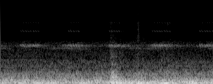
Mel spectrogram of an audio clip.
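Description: Steady low road and engine rumble inside a moving car's cabin, with a short high-pitched chirp repeating about three times a second.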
